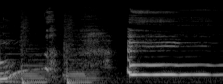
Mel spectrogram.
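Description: Upbeat background music with a beat that stops about a second in, then a single steady note sung by a young woman's voice, held for about a second and a half.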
